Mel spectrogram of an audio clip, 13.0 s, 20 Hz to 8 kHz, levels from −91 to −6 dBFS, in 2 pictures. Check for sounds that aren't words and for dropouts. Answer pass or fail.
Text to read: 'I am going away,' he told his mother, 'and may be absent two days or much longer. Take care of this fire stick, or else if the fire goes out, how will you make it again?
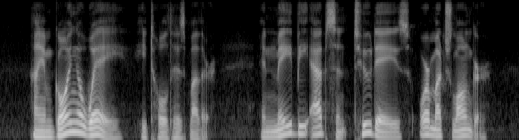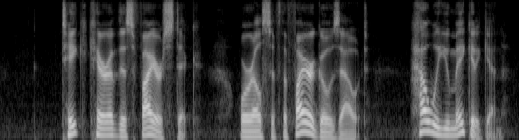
pass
